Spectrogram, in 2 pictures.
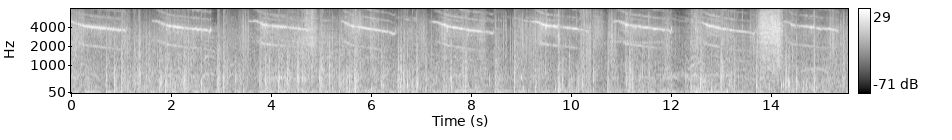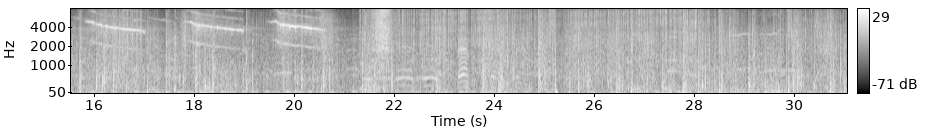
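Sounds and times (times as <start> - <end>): firework bangs and crackles: 0.0 - 31.0
firework whistle falling in pitch: 3.6 - 8.6, 9.2 - 20.8, 26.4 - 31.0
short hissing burst: 13.8 - 14.3.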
